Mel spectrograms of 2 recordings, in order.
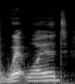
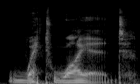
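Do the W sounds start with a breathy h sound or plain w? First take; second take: plain w; breathy h. First: The w sounds begin plainly, without h. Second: The w sounds begin with a breathy h. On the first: "I normally say Wet Wired" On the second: "I've never said it like that before actually"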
